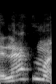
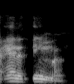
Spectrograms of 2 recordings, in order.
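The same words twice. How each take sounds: First: "Anathema" said a-NATH-ema; stress on second syllable. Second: "Anathema" said anna-THEE-ma; stress on third syllable. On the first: Host checking a name, "Anathema" as a-NATH-ema. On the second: Host trying the other way, "Anathema" as anna-THEE-ma. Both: Shown as a demonstration. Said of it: "is it Anathema or Anathema".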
